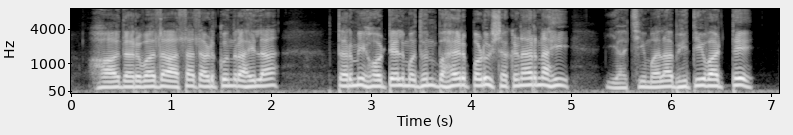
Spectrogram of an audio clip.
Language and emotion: Marathi, fearful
